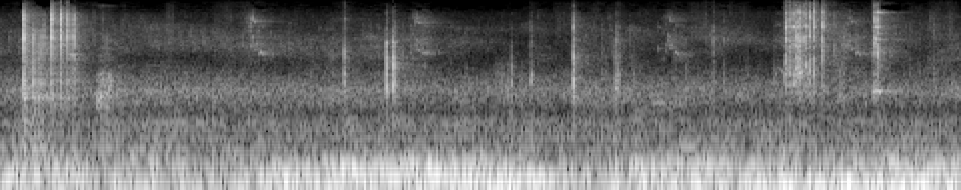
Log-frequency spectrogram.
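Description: Small metal hand tools, a socket and ratchet wrench, clinking and tapping against a concrete floor as they are handled. There are scattered sharp clicks, with a cluster just after the start and another about five seconds in, over a steady low rumble.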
